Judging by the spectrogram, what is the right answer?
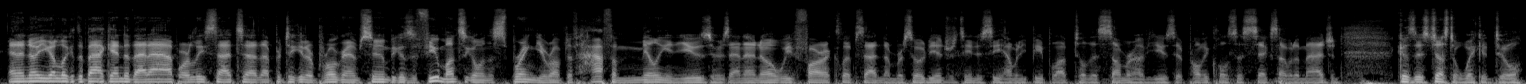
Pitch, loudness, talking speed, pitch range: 95 Hz, -27 LUFS, 300 wpm, 90-115 Hz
